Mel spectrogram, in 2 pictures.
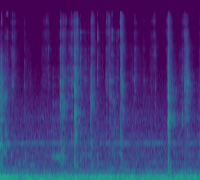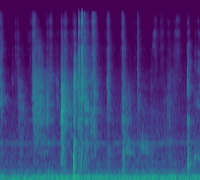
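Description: A tarot deck being shuffled by hand: quick soft rustles and clicks of cards sliding against each other, with a few sharper snaps about three and a half and five and a half seconds in.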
